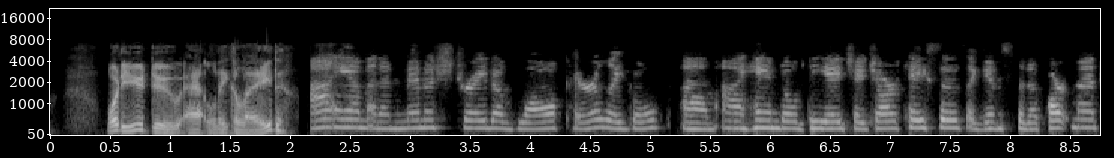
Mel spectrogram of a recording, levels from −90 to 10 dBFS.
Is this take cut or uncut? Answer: cut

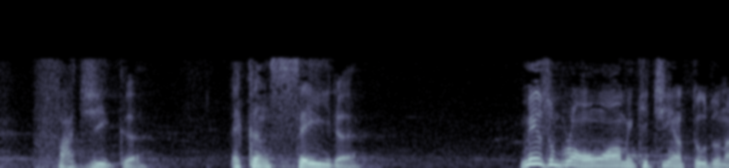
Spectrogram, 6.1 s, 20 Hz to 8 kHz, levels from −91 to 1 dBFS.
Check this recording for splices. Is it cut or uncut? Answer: uncut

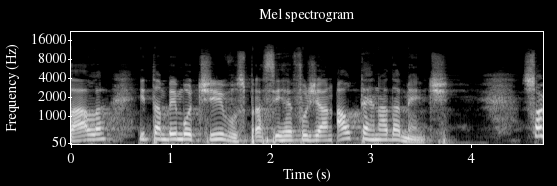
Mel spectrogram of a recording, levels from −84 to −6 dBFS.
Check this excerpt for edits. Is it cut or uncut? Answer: cut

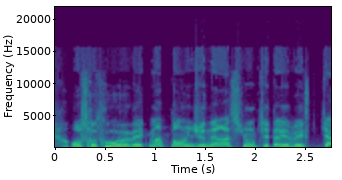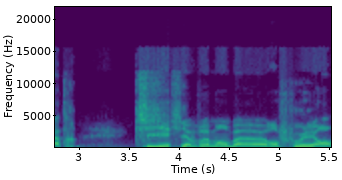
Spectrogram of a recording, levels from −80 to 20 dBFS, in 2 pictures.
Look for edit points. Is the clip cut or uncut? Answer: cut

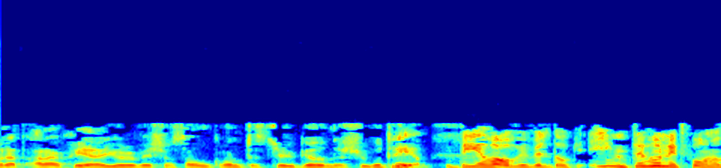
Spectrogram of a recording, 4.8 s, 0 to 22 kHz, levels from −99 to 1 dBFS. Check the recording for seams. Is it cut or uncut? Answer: cut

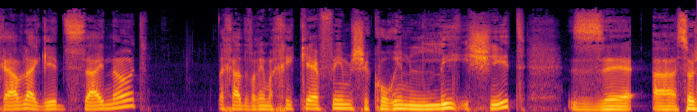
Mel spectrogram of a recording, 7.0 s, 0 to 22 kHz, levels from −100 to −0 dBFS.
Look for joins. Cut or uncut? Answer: uncut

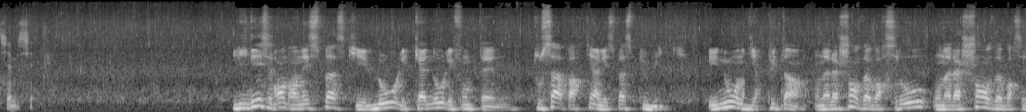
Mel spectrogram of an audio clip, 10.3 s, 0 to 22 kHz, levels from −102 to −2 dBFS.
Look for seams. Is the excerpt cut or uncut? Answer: cut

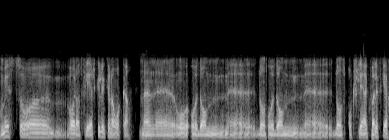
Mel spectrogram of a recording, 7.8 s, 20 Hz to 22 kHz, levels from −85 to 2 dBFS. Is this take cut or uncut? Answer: cut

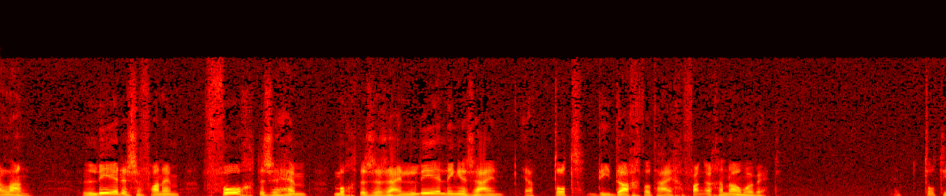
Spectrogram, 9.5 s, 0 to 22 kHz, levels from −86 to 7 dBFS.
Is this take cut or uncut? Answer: cut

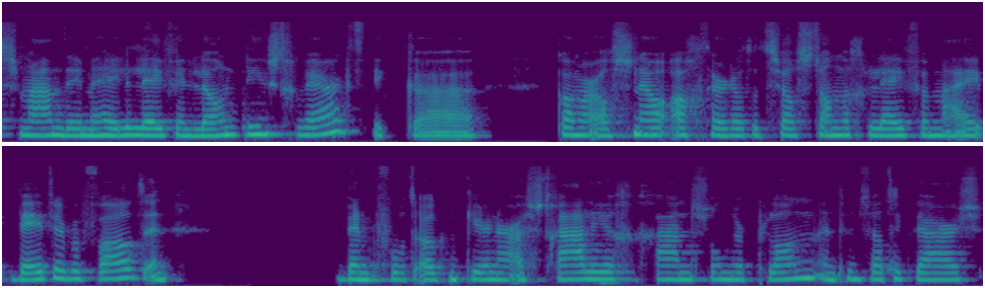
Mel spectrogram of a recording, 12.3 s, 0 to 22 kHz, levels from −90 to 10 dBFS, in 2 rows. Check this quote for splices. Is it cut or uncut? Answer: uncut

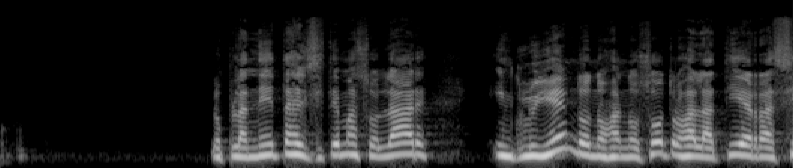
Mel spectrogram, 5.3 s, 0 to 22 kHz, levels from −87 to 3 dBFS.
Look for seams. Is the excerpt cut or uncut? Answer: uncut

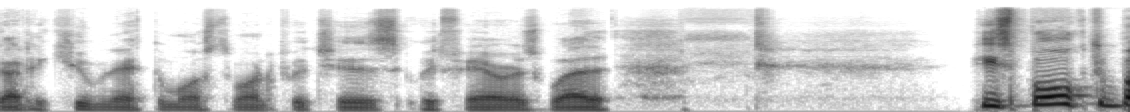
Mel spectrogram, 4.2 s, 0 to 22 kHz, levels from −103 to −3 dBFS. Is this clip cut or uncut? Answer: cut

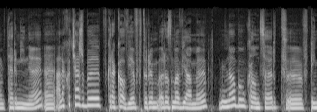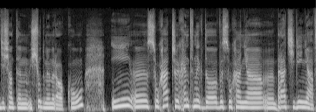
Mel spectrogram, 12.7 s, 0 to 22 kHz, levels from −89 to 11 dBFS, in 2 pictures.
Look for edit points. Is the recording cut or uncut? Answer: cut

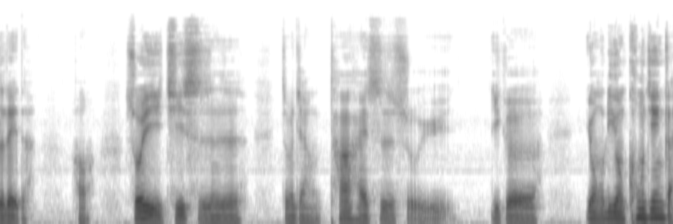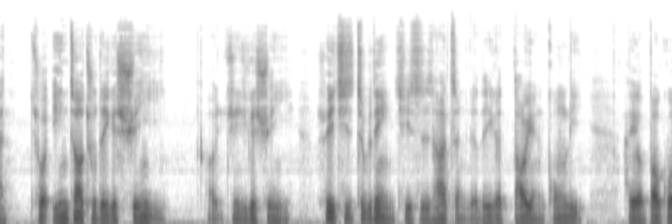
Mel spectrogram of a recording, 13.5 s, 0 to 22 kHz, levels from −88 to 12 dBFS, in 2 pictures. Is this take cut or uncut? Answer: uncut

